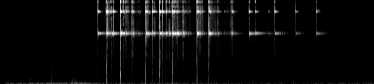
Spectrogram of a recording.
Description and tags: Bell, ringing, ring
Bell, ring, ringing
